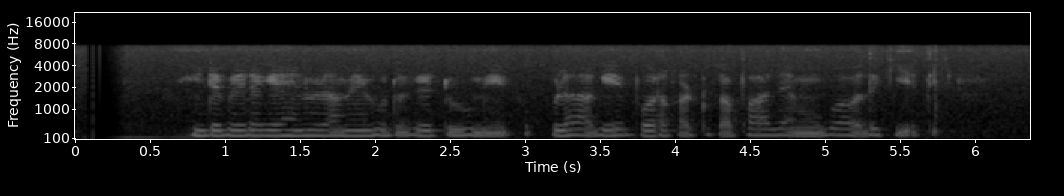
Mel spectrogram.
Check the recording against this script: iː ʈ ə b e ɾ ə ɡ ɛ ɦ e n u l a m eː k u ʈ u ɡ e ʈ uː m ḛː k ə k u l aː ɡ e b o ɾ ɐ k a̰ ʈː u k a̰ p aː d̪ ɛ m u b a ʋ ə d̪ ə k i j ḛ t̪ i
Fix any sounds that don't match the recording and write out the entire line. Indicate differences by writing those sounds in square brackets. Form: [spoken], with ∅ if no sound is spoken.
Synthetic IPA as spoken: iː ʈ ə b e ɾ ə ɡ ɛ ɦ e n u l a m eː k u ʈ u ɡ e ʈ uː m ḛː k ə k u l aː ɡ e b o ɾ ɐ k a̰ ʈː u k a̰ p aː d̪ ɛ m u b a ʋ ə d̪ ə k i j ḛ t̪ i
